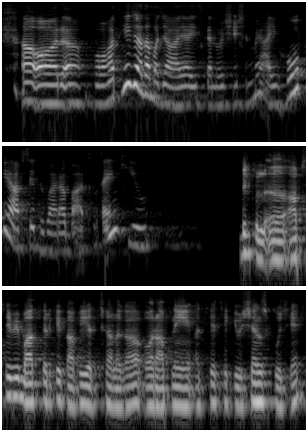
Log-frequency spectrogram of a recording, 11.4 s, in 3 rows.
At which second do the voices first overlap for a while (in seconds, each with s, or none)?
none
